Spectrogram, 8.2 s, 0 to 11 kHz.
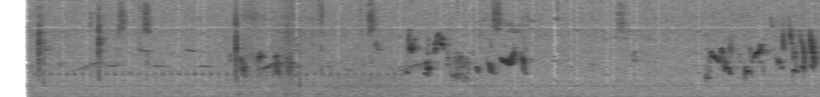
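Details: Many tiny birds calling and hunting along the water's edge before dawn at Puskus Lake, Holly Springs National Forest, Mississippi, 23 November 2022, clear sky and cool. Short high chirps and twitters come in bursts near the start, middle and end over a steady background hiss.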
